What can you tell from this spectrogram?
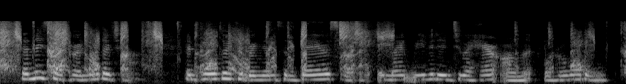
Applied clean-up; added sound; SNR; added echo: neural mask model RNNoise.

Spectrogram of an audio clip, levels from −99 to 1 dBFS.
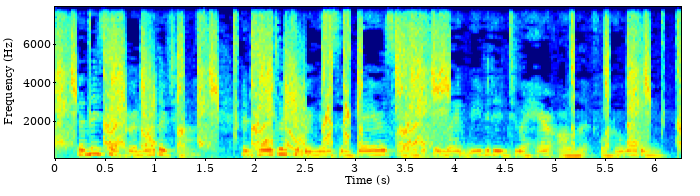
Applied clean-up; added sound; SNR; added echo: none; Scratching (performance technique); 1 dB; none.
